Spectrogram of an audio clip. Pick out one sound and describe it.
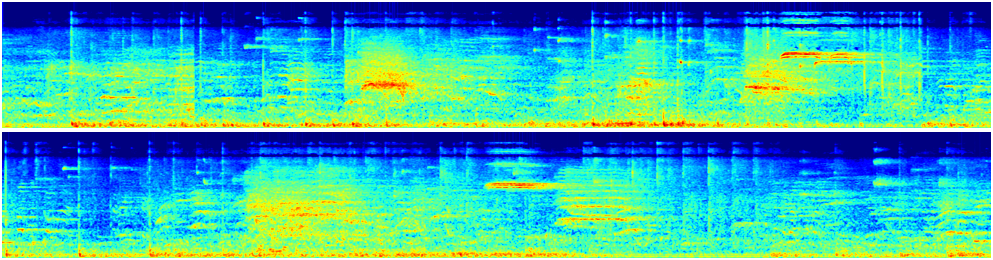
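Girls shout and call out across a large echoing gym.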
